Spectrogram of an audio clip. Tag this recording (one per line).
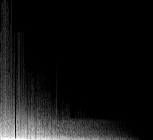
explosion
noise
white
